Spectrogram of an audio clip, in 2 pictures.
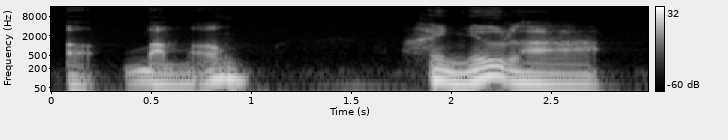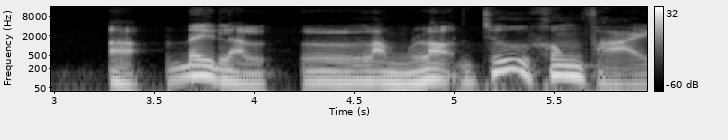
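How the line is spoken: Old man's puzzled mutter. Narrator (Vietnamese): lão Khâm khẽ cau mày lẩm bẩm

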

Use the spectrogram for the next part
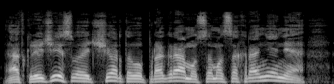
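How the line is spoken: Angry bark. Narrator (Russian): рявкнул он

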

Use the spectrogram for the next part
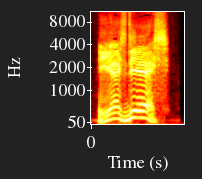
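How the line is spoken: Echoing shout in forest. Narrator (Russian): Крикнул он, и его голос гулко разнесся между деревьями, поглощаясь хвойной глушью

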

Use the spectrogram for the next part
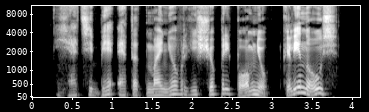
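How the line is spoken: Playful whisper in ear. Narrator (Russian): шутливо шепнула той прямо в ухо

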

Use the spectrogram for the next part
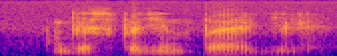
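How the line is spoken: Quiet. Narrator (Russian): тихо сказала она

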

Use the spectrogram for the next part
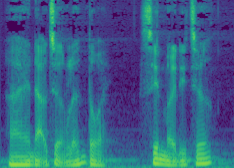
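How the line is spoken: Faint smile. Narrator (Vietnamese): hắn khẽ mỉm cười, nói

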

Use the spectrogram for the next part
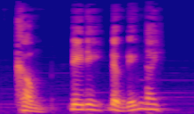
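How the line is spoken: Trembling, stammering mumble. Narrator (Vietnamese): cái miệng méo sạch run rẩy không thốt được câu, mà chỉ có thể ấp úng trong cổ họng

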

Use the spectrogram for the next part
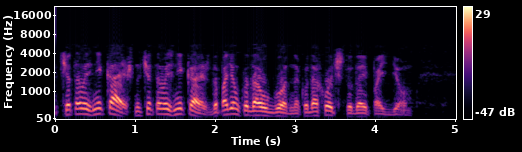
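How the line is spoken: Shouted. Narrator (Russian): Фидель как закричит

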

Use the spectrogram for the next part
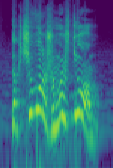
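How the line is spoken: Exclaiming. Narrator (Russian): воскликнул Зар

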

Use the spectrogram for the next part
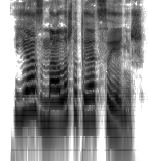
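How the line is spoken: Giggling. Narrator (Russian): хихикнула леди Нерта

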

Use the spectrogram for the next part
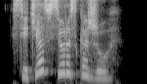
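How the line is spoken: Happy smiling promise. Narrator (Russian): пообещала радостно улыбаясь

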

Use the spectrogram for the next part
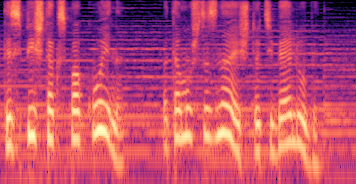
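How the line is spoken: Tender whisper. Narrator (Russian): прошептала Виктория

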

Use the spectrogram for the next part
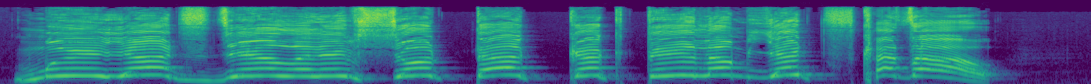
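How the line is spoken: Sudden yell. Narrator (Russian): заорал вдруг господин Тюльпан

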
